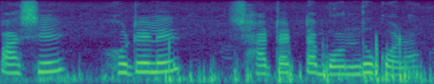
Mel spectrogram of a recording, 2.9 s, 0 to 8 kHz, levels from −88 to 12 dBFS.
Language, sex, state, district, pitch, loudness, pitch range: Bengali, female, West Bengal, Cooch Behar, 290 Hz, -17 LUFS, 250-310 Hz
